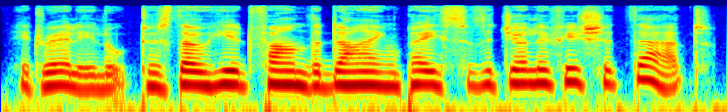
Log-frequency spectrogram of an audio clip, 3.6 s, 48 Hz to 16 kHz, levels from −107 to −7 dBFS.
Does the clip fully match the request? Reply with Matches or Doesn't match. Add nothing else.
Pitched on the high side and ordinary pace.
Doesn't match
